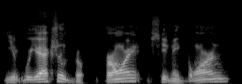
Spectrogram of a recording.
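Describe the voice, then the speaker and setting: A man hosting a podcast who asks his questions in a halting way, often restarting mid-sentence. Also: fairly low pitch, animated, no room sound, studio quality. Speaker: podcast host. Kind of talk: conversational interview questions.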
